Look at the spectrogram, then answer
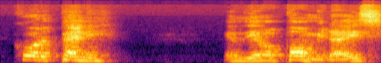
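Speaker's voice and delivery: very loud, high, bad Cockney accent. Wanting to narrate everything the other person says, in a horrible Cockney accent. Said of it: "with like a horrible cag- Cagney Cagney accent".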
